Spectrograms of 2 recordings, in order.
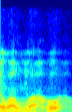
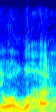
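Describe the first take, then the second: First: The word ends with an 'u' vowel. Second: The word ends with an 'a' vowel. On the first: "boleh dibaca wallahu" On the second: "boleh dibaca wallaha"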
